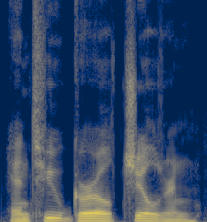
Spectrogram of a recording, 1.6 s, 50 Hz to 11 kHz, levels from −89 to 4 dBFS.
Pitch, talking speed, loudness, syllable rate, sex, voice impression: 115 Hz, 155 wpm, -16 LUFS, 3.5 syllables/s, male, very masculine, very adult-like, thick, slightly tensed, slightly weak, slightly dark, soft, clear, fluent, slightly cool, intellectual, refreshing, slightly sincere, calm, slightly mature, slightly friendly, slightly reassuring, unique, elegant, slightly wild, slightly sweet, lively, slightly kind, slightly intense, modest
